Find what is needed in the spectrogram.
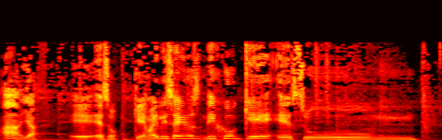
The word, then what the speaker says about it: Miley Cyrus: Porque eh, Miley Cyrus, ¿lo dije bien? – Miley Cyrus,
